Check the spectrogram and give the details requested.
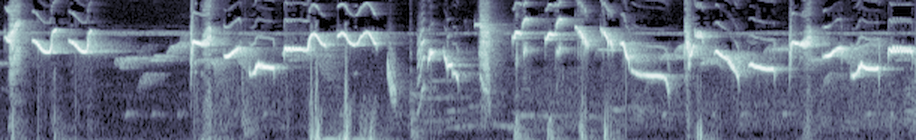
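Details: Challenging song of an Oriental magpie-robin, used to draw quiet birds into singing: rapid loud whistled phrases, some wavering and some swooping down, with sharp clicks, after a short early pause.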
